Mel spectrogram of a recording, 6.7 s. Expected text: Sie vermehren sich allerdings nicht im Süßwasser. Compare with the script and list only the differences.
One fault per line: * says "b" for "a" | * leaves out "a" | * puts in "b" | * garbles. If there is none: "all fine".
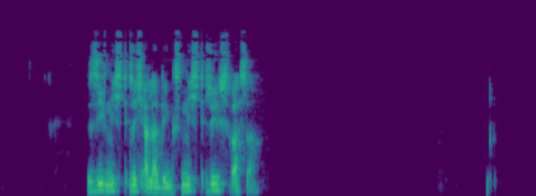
* says "nicht" for "vermehren"
* leaves out "im"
